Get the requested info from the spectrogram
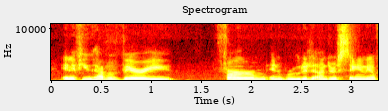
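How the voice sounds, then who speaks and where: The recording is very clean, dry and close, with no echo and a silent background. A woman with an ordinary speaking voice talks at a moderate pace and a fairly low pitch. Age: 30s. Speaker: healing practitioner. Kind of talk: casual chat.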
